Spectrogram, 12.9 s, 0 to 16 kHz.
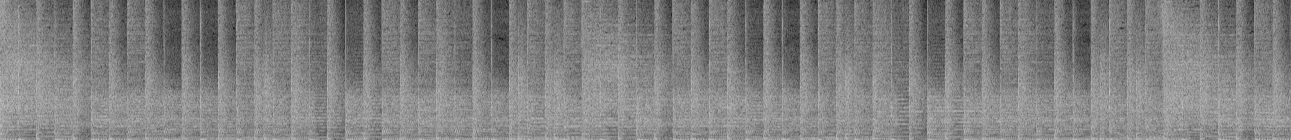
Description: Staff Roll Loop; Staff Roll 02 New

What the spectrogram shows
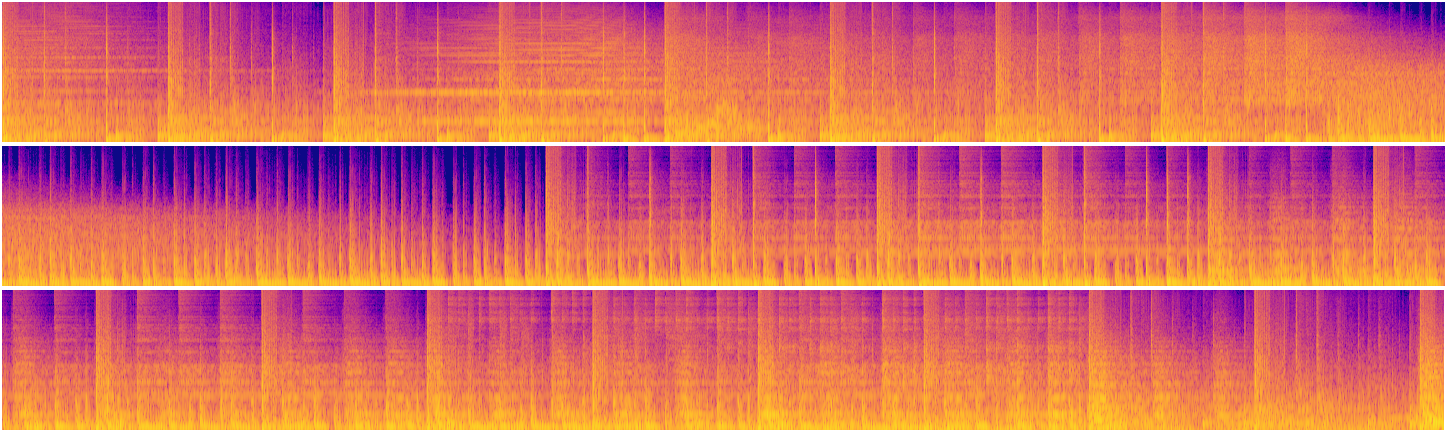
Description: Battle Boss LOOP

